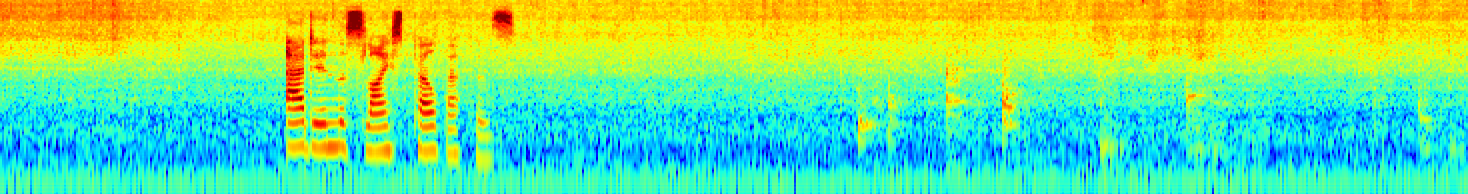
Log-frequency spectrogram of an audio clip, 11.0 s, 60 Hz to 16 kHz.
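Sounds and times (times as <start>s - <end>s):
food sizzling in oil: 0.0s - 11.0s
utensil scraping a pan: 6.5s - 9.6s.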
